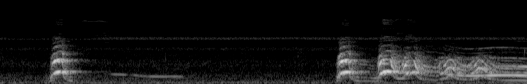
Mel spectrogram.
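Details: Pet dog howling lazily while lying down, joining a friend that will not stop howling; sharp yelp-like onsets, then a wobbling, harmonic howl rising in the final two seconds over a faint constant hum.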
